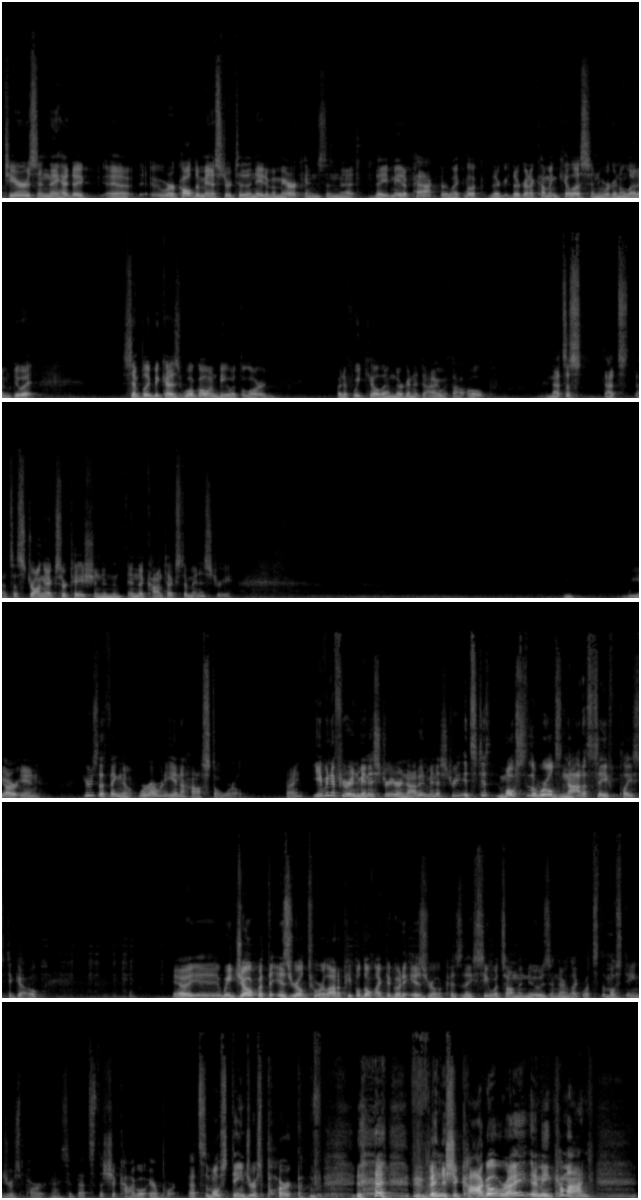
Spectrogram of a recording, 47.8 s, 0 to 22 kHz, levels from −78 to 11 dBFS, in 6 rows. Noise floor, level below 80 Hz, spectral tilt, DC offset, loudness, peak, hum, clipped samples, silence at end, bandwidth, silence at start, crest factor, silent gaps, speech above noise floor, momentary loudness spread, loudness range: -61 dBFS; -62 dBFS; -5 dB/octave; under 0.1%; -28 LUFS; 0 dBFS; none; under 0.1%; 0 s; 19 kHz; 0 s; 30 dB; none; 33 dB; 19 LU; 14 LU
